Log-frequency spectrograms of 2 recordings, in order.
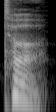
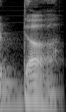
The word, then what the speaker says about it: to: When the word to comes after a word ending in a voiced sound, it's commonly pronounced with d instead of t. Also note that when it's unstressed, it's usually pronounced with instead of oo. We say ta or duh, not to or do.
